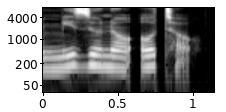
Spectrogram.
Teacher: And it's immediately followed by mizuno oto. Where that long o sound just stretches out, echoing the sound of the water and the ripples spreading out.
